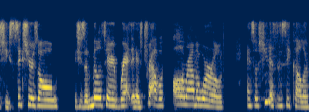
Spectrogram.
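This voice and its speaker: Over a quiet background, a woman with a Southern US accent speaks with lively intonation. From US South, Georgia. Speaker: children's author. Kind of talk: promotional talk. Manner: animated. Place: home room.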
